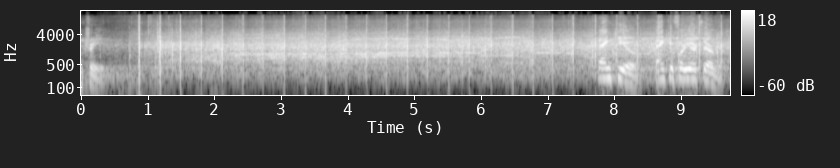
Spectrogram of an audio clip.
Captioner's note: applause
